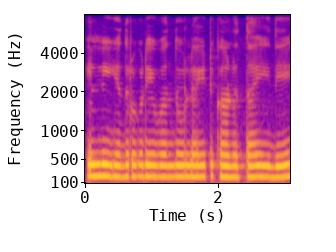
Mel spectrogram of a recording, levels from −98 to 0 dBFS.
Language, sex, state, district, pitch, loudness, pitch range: Kannada, female, Karnataka, Bidar, 195 Hz, -14 LUFS, 195-200 Hz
